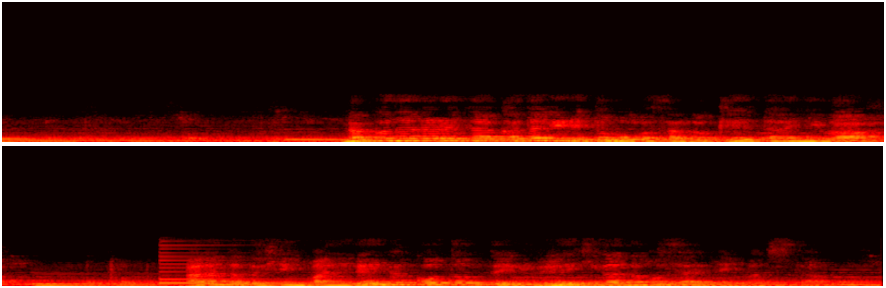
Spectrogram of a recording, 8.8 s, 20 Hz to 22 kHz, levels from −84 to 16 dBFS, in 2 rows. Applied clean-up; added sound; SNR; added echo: none; Acoustic guitar; 14 dB; reverberation time 0.6 s.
